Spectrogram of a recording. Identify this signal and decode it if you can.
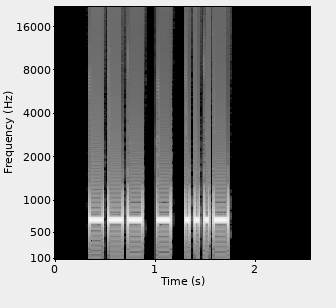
Morse code, heard as a keyed tone, about 25 wpm, 700 Hz. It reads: OTV
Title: USA Call Sign Postfixes - 3 Letters 25wpm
